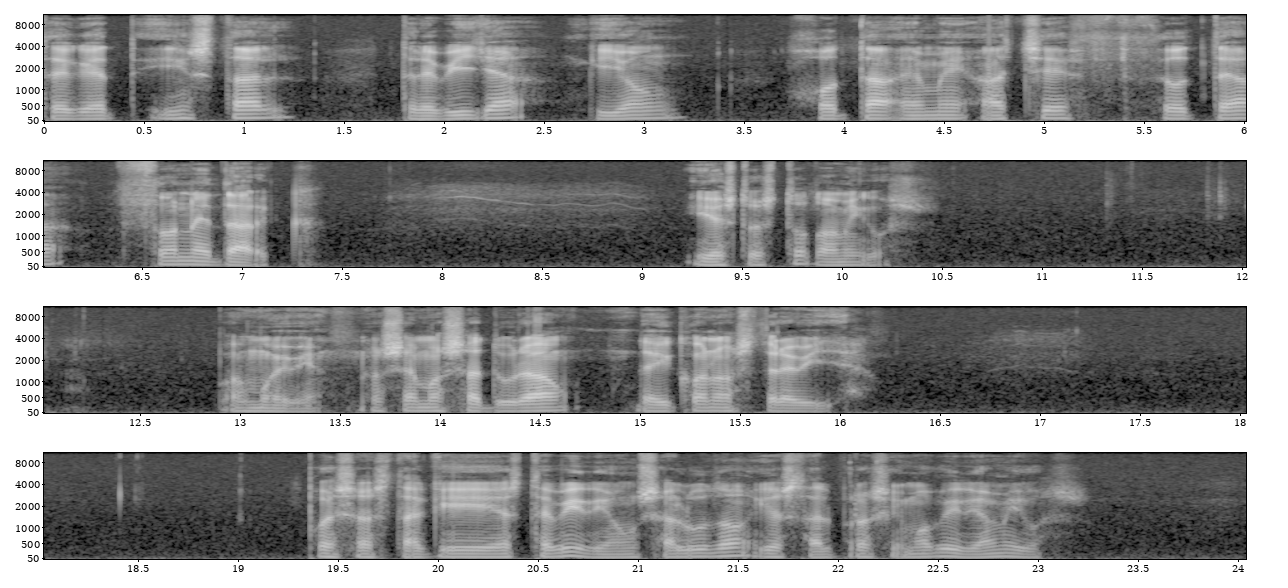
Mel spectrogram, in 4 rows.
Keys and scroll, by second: 13.0 ctrl+-, 13.8 ctrl+-.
